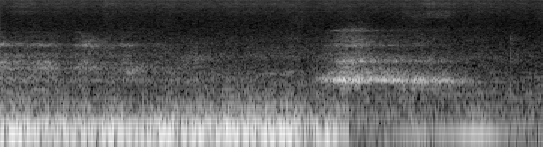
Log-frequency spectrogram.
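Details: Low, soft normal breath sounds through a stethoscope on the back over the scapular zone of a female patient breathing through the mouth, in a lung auscultation demonstration; healthy lungs.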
